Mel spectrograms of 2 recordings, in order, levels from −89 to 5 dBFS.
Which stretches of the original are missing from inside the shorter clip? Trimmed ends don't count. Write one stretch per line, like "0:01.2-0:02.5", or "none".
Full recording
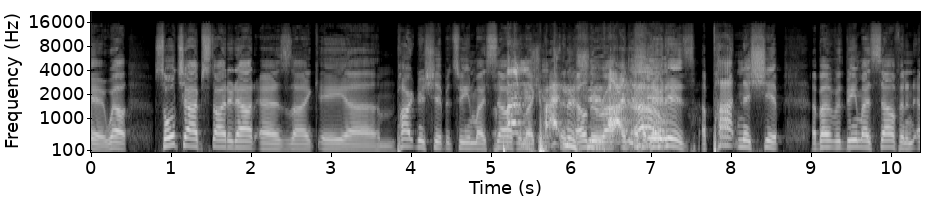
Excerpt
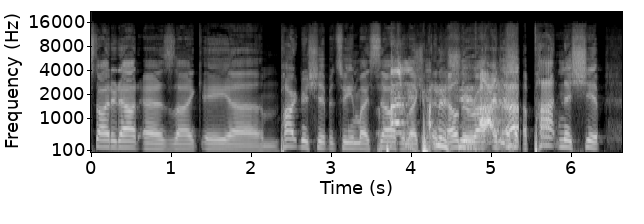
0:05.7-0:05.8
0:06.9-0:07.6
